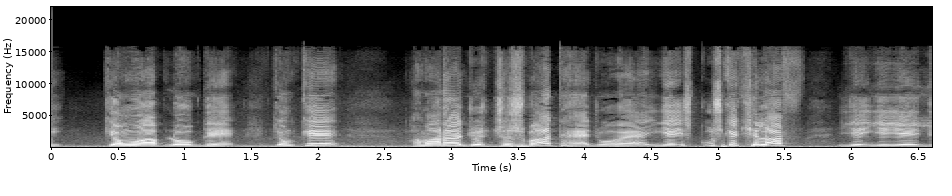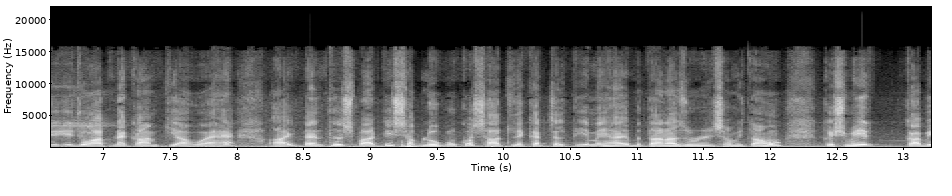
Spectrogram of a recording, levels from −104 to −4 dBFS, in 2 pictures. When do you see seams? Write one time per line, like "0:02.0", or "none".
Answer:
none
